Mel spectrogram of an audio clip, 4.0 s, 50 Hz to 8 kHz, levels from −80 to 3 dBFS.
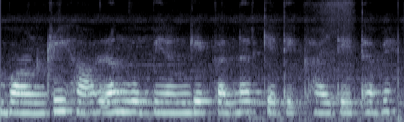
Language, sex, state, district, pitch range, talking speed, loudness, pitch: Chhattisgarhi, female, Chhattisgarh, Sukma, 215-225 Hz, 120 wpm, -16 LUFS, 220 Hz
